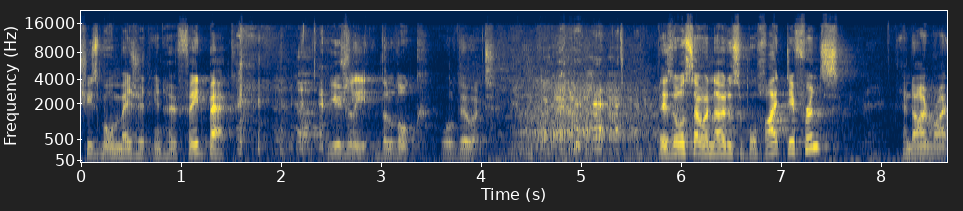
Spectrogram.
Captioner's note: laughter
